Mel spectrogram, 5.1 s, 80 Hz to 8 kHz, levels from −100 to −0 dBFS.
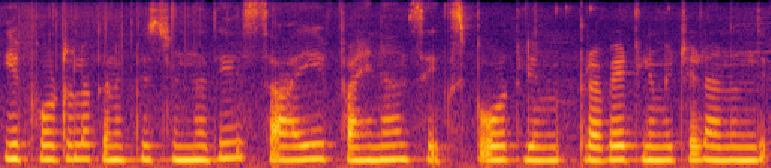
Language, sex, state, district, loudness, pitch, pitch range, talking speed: Telugu, female, Andhra Pradesh, Sri Satya Sai, -16 LUFS, 235 Hz, 230-245 Hz, 140 wpm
